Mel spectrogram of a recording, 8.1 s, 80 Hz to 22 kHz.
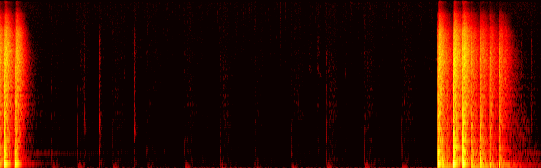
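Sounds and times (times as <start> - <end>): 
snare drum: 0.0 - 0.4, 6.6 - 7.7.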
